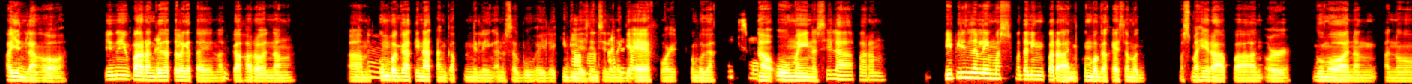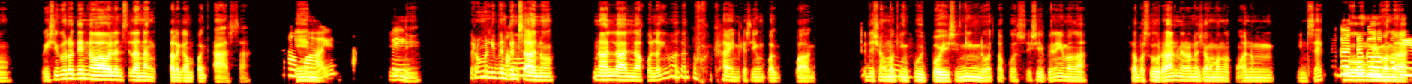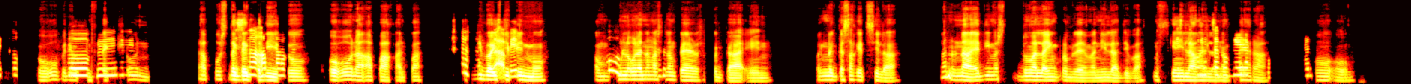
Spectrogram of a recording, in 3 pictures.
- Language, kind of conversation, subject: Filipino, unstructured, Ano ang reaksyon mo sa mga taong kumakain ng basura o panis na pagkain?
- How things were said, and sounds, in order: tapping; unintelligible speech; laughing while speaking: "gan'tong pagkain"; other background noise; chuckle; chuckle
